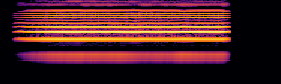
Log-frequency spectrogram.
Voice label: sub Harms, roughness

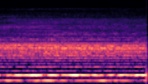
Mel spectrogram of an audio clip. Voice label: Male

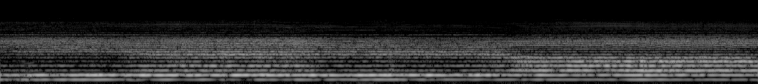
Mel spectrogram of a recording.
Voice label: Male

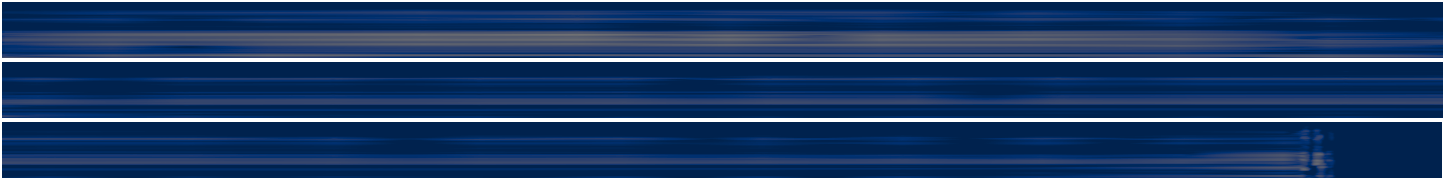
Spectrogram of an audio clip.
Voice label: speech PSOLA TDIPSOLA

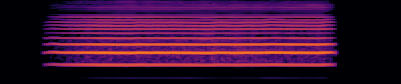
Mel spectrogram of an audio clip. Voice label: sub Harms Filtered; roughness

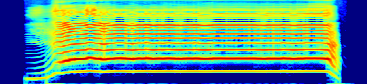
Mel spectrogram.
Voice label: MS resynth Clean; roughness

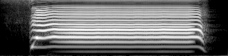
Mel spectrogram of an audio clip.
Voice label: amp Mod Voice, roughness

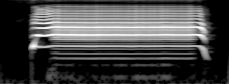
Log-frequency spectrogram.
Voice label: amp Mod Voice; roughness

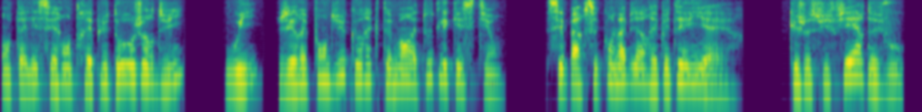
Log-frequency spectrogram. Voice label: dialog

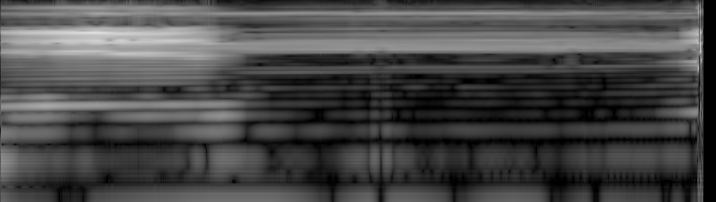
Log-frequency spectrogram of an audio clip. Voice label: speech PSOLA FDIPSOLA

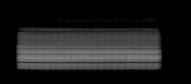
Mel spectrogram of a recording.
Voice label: sub Harms Filtered, roughness

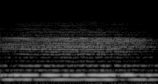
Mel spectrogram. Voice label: Male A

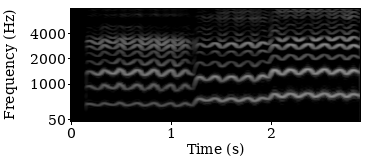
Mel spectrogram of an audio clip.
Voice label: voca synt, PSOLA

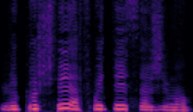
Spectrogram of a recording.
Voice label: gender Trans M F LPC

